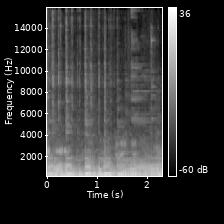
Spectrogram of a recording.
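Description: Acoustic guitar and bass guitar playing together live, a busy run of plucked and strummed notes with a few sharp strikes.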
